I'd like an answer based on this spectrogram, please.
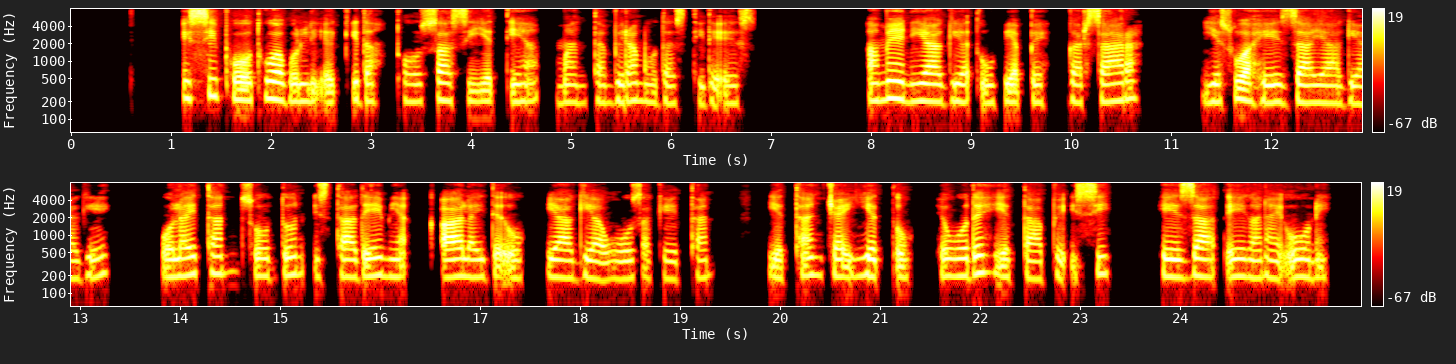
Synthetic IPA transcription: ʔɪsːɪpʰo̞ːt̪ʰʊwaːbɔlːɪ̰ʔɛ̰kʼːɪd̪ɐt̪ʼo̞ːsːaːsːɪ̰jɛ̰t̪ʼːɪjamɐnt̪ːɐbɪɾɐmʊd̪ɐst̪ʰːɪd̪ɛʔe̞ːs | ʔɐme̞ːnjaːɡɪjat̪ʼuːfɪjɐ̰pːɛ | ɡɐɾsaːɾɐ | jɛsʊwahe̞ːzːaːjaːɡɪjaːɡe̞ː | ʔɔlɐjt̪ːɐnso̞ːd̪ːɔnɪst̪aːd̪e̞ːmɪjɐ̰ | kʼaːlɐjd̪ɛ̰ʔɔ | jaːɡɪjaːwo̞ːsɐ̰ke̞ːt̪ʰːɐn | jɛ̰t̪ʰːɐnt͡ʃːɐ̰jːɛt̪ʼːɔ | hɛwɔd̪ɛjɛ̰t̪ːaːpːɛʔɪsːɪ | he̞ːzːaːt̪ʼe̞ːɡɐnɐjʔo̞ːnḛː

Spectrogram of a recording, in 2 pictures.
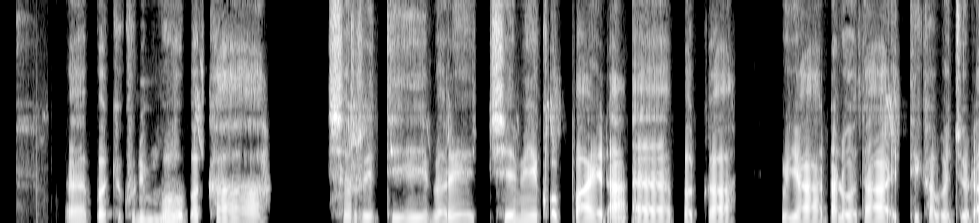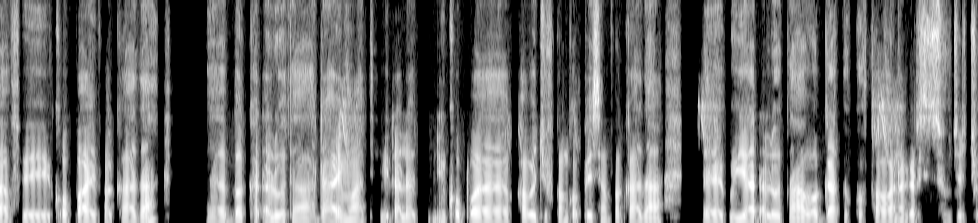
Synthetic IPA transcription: bɐkːɪkʰʊnɪmːo̞ːbɐkʰːɐ | sɪrːɪt̪ːɪbɐɾeːt͡ʃːɛmeːkʼɔpʼːaːjɛᶑɐbɐkːɐ | ɡ̥ʊjːaːᶑɐlo̞ːt̪aːɪ̰t̪ːɪkʰɐβɐd͡ʒːuːᶑaːfkʼɔpʼːaːjɛfɐkːaːt̪aː | bɐkːɐᶑɐlo̞ːt̪ad̪aːʔɪmaːt̪ɪ̥ᶑɐkʼkʰɐβɐd͡ʒːuːfkɐŋkʼɔpʼːeːsːɐnfɐkːaːt̪aː | ɡʊjːaːᶑɐ̰loːt̪aːwɐɡːaːt̪ɔkːɔfːaːwaːnɐɡɐɾsi̥ːsuːfd͡ʒɛt͡ʃːuːᶑ

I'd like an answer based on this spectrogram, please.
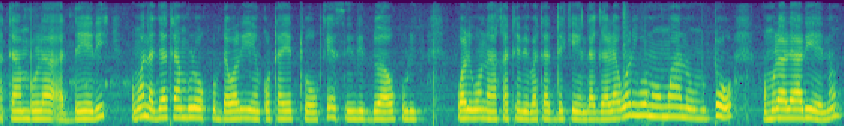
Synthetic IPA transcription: ataːmbula̰ːdːe̞ːɾi | o̞mwaːnaɟaːtaːmbulo̞ːkudːawalije̞ːŋko̞taje̞tʰːoːkesiːmbidwaːwo̞kuli | waliwo̞nakate̞βe̞βatadːe̞ke̞ːndaɡalawaliwo̞no̞ːmwaːno̞ːmuto̞ | omulalaːlie̞ːno̞

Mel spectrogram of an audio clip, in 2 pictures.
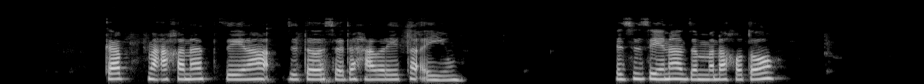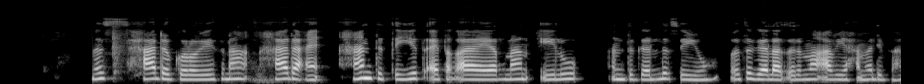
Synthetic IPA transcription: kʰaβ | maʕxɐnat̪ze̞nazɨt̪ʰɐwɔsɐd̪ɐħaβɐɾe̞t̪ʰa̰ʔɨjːu | ħɨzbize̞nazɐmːɐlaxɐt̪ʰo̞ | mɨsħad̪ɐɡoɾoβe̞t̪na | ħant̪ʰit̪ʼɨjːɪt̪ʰa̰jt̪ʰɐχʼajɛɾnanʔilu | ʔɨnt̪ʰɨɡɐlːɨt͡sʼɨjːuʔɨt̪ʰiɡɐlat͡sʼɨd̪ɨmːaʔaβjaħmɐd̪jɪbːahal

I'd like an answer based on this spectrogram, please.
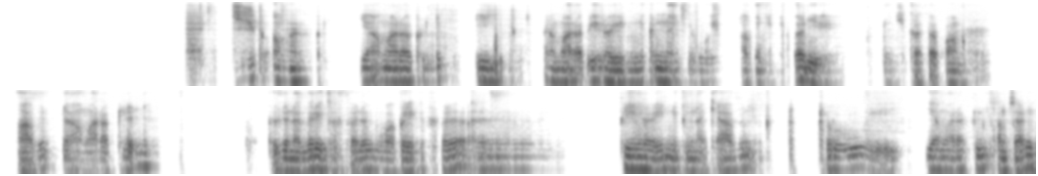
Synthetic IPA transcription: zibəʔamaɾakʰɨlː | jɛa̰maɾakʰɨlːɨl | ama̰ɾa̰bɨheɾawinnɨkʼɨnːakʼewɔjɪmaβɨnjɛmːibaljɛ | pʰo̞lət̪ʰi̥kʰat̪ʰə̰kʷʼam | ʔaβɨnləamaɾakʰɨlːɨ̰l | b̥ɨzunəɡəɾjɛkʰəfːə̰ləbwaɡajɛkʰəfːələ | b̥ɨheɾawinːɨkʼɨnːakʼeaβɨnt̪ʼɨɾu | jɛamaɾakʰɨlːɨlkʰəmɨsa̰le

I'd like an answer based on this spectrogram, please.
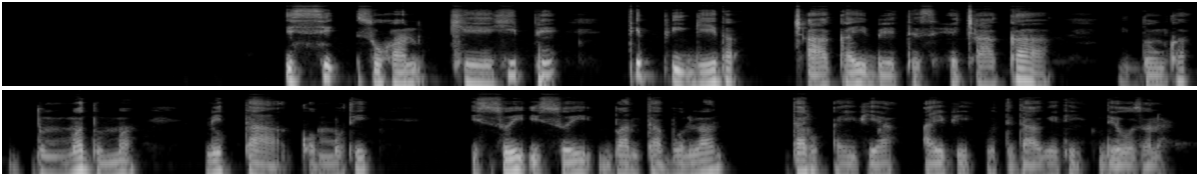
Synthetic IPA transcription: ʔɪsːɪsʊhɐnkʰe̞ːhɪpʰːɛ | t̪ʼɪpʼːɪɡiːd̪ɐ | t͡ʃʼaːkːɐjbe̞ːt̪ːeːshɛt͡ʃʼaːkːaː | ɡɪd̪ːɔŋkːɐd̪ʊmːɐd̪ʊmːɐ | mɪt̪ːaːkʼɔmːɔt̪ɪ | ɪsːɔjʔɪsːɔjbɐnt̪ːɐbɔlːɐn | d̪ɐɾɔɐjfɪja | ʔɐjfɪʊt̪ːɪd̪aːɡe̞ːt̪ɪd̪ɛʔo̞ːsɔnɐ

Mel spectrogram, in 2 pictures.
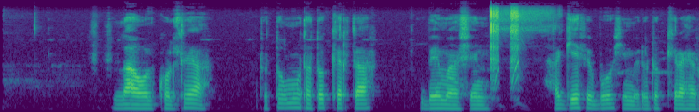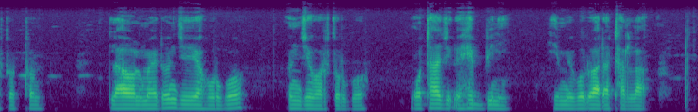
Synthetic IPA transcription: lawɔlkʰɔltɛja | tɔtːɔmɔtatɔkʰːɛɾta | bɛmaʃɛn | haɡɛfɛbɔhimbɛɗɔtokʰːiɾaɦɛɾtɔtʰːɔn | lawɔlmajɗɔnd͡ʒɛjaɦuɾɡɔ | ɗɔnd͡ʒɛwaɾtɔɾɡɔ | mɔtad͡ʒiɗɔɦebːini | himbɛbɔɗɔwaɗatʰalːa

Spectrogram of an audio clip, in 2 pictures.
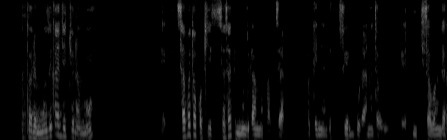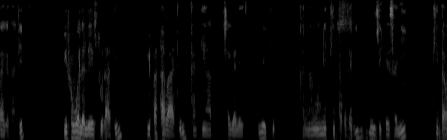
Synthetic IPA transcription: ɐt̪ːɔlɛmuːzɪkʼaːd͡ʒɛt͡ʃːuːnɐmːo̞ː | sɐbɐt̪ɔkːɔkeːssɐsɐt̪ːɪmuːzɪkʼaːnmɐfaːt̪ːɪ̥saːᶑɐ̥ | fɐkːeɲːaːd͡ʒɛtːsɪɾbuːᶑaːnɐt̪ɐʔʊ | it͡ʃːɪ̥sɐwɐŋɡɐɾaːɡɐɾaːt̪ɪn | b̥ɪfɐwɐlɐle̞ːsːuːᶑaːt̪ɪn | bɪfɐt̪ɐβaːt̪ɪnkɐnɪjaːt̪ʼʊɪsɐɡɐleːsɐt̪ɪd͡ʒɛt͡ʃːuːᶑɐ̥ | kɐnːɐmoːnːɪt̪ːiːnt̪ʼɐbɐt̪ɐniːmuːzɪkʼeːsːɐniː | t̪ːiːnt̪ʼɐb

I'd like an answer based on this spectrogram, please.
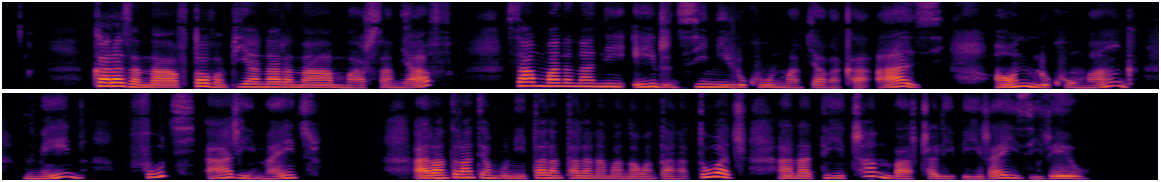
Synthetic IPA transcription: kaɾazanəfi̥t̪ovəmpianaɾanəmaɾu̥samiafə̥ | samimananənieɳɖ͡ʐinisinilukʰunimampjavakʰəazi̥awnimilukʰumaŋɡə̥ | menə̥ | fut͡si̥aɾimajt͡su̥ | aɾant̪iɾant̪iambunit̪alant̪alanəmanawant̪anat̪uaʈ͡ʂə̥anat̪iʈ͡ʂanumbaɾuʈ͡ʂəlebeiɾajiziɾew

